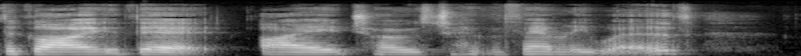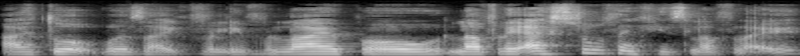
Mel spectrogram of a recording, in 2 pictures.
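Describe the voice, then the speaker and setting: A woman with a New Zealand accent at a fairly slow pace. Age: 30s. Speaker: caller. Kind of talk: live call-in dating advice. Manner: casual, hesitant with many fillers.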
